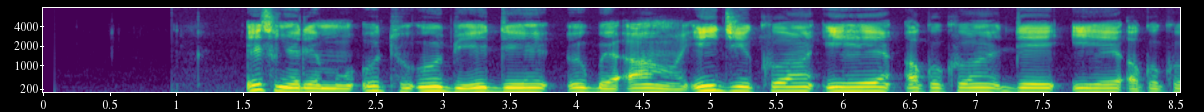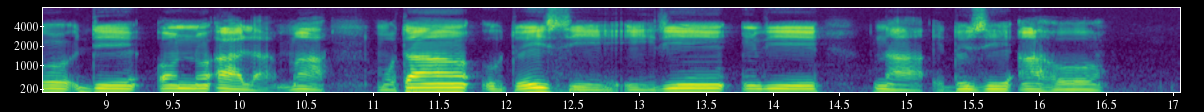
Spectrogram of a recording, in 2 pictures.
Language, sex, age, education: Igbo, male, 30-45, tertiary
